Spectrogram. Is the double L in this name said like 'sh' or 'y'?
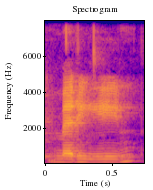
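y. The double L sounds like a y.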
